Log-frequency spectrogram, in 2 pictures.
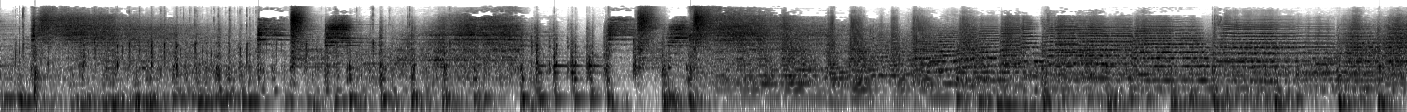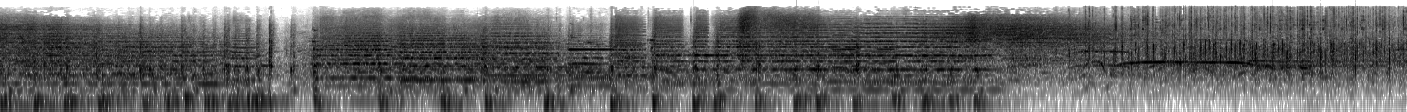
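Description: High school marching band playing: brass over a driving drumline beat, with the drums dropping out about four seconds before the end.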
